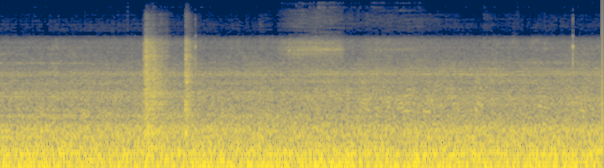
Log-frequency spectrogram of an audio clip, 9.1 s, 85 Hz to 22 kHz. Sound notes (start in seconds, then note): 3.3 sighing angrily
